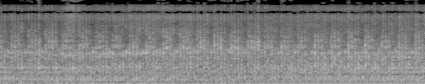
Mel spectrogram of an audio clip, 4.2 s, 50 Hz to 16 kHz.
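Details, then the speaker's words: 1982 Mercedes 300SD turbo diesel, last run about two years ago and just revived. Steady, loud diesel clatter at idle with slightly uneven chuffing pulses, so the idle is rough. The owner plans a diesel purge to smooth it; the cause is unconfirmed. "i'll probably do a diesel perch on it and see if we can get uh that idle to smooth out a little"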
